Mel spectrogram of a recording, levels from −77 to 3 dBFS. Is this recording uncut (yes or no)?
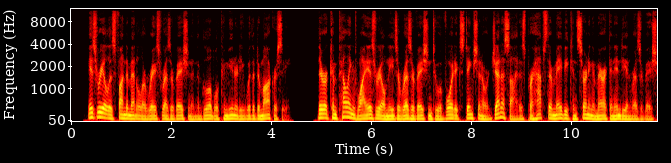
no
